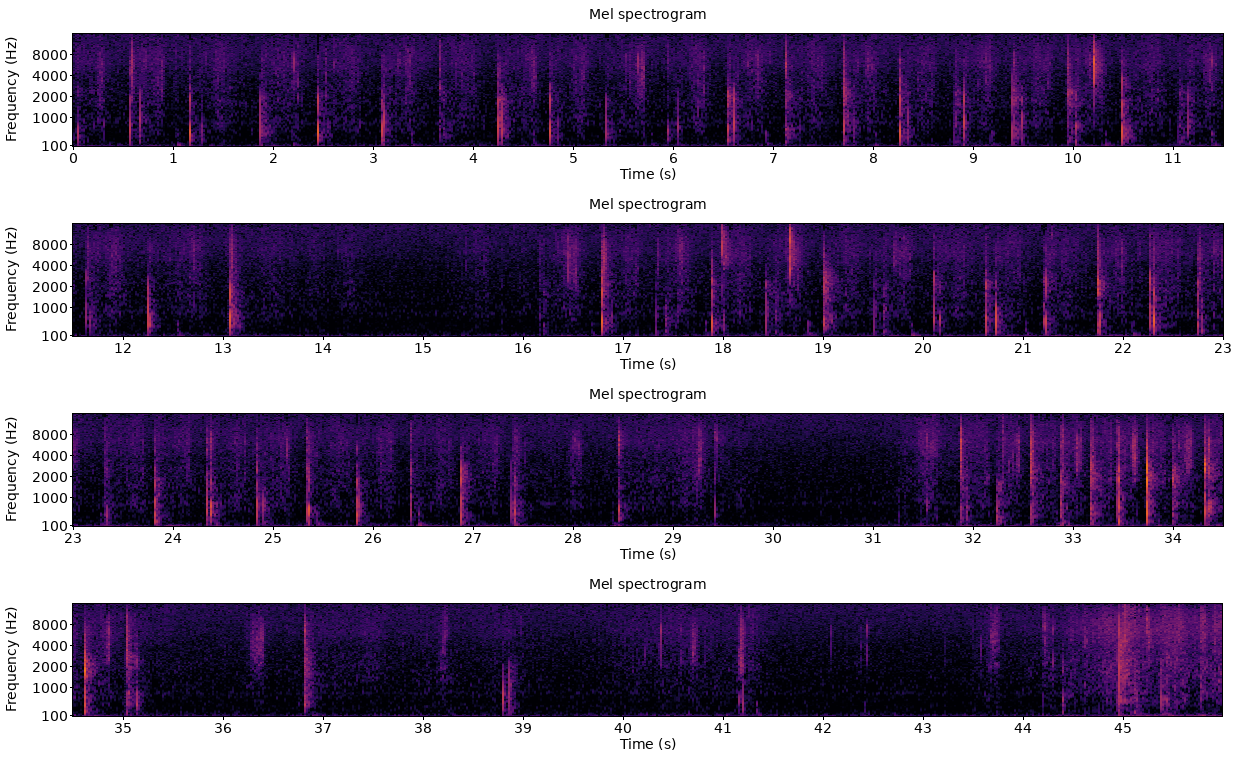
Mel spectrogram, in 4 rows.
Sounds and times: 43.6s footsteps 45.9s

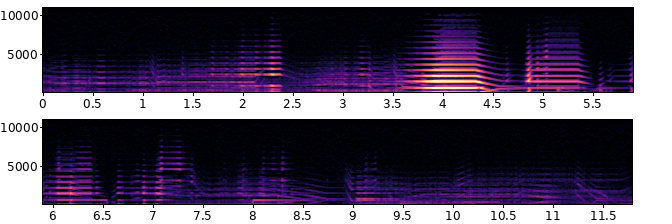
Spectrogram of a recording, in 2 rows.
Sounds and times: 3.7s Digital Modulation 4.5s

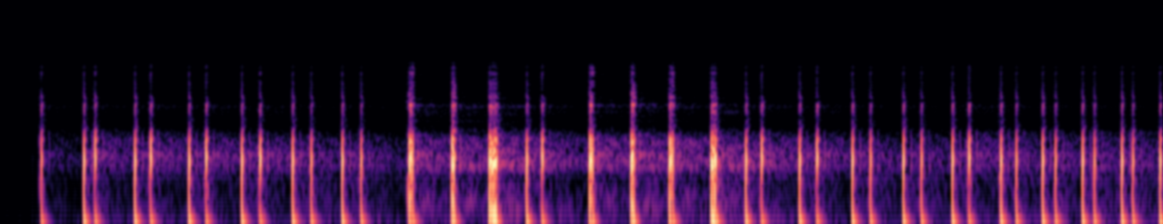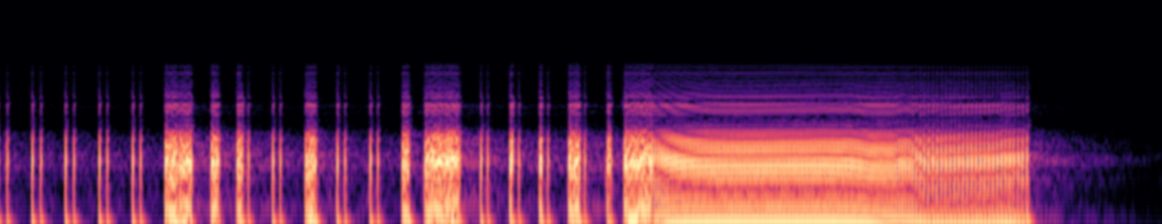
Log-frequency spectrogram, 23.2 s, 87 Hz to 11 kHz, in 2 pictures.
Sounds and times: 13.3s kazoo-like sound 15.0s
15.6s kazoo-like sound 22.2s

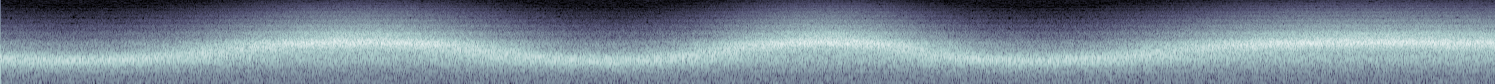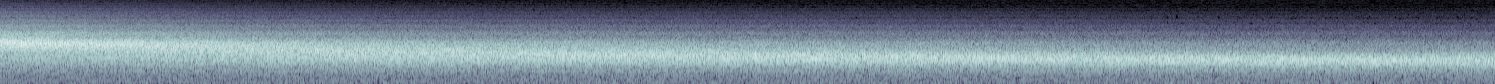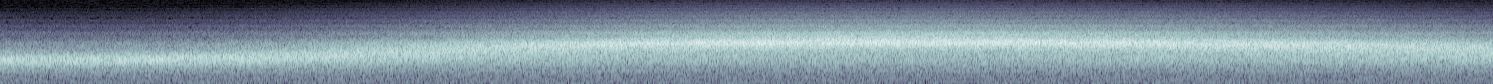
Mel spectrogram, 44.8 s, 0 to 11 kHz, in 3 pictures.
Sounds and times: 0.0s Arctic Winds 44.8s

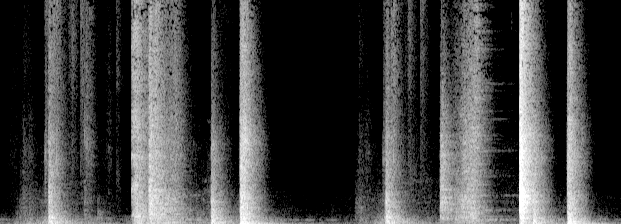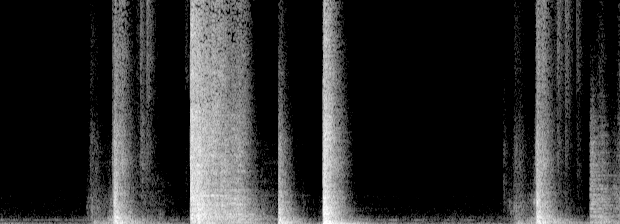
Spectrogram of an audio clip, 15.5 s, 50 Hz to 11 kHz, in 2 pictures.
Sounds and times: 1.7s Oven door opens and closes 3.4s
9.0s Oven door opens and closes 9.6s
14.2s Oven door opens and closes 15.5s

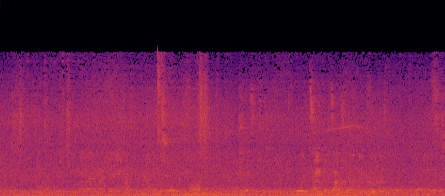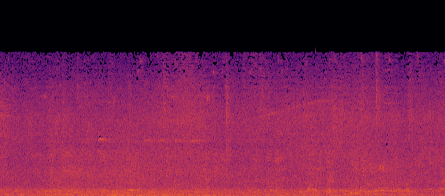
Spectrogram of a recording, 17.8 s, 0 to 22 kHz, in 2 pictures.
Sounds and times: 0.0s Subway 17.8s

